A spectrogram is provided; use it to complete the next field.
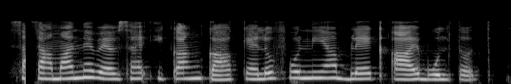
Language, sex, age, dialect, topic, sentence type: Marathi, female, 31-35, Southern Konkan, agriculture, statement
